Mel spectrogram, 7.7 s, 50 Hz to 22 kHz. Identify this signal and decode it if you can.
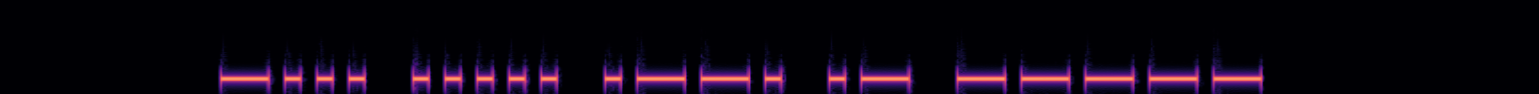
Morse code, heard as a keyed tone, about 15 wpm, 700 Hz. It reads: B5PA0
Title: Code Groups - 5 Letter:Numbers - 15wpm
